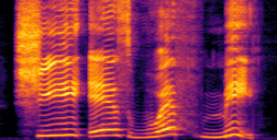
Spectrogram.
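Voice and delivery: mock booming, thunderous, very slow, proclaiming voice. Imagining arriving in heaven, Jesus in a thunderous voice. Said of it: "in a thunderous voice reply".

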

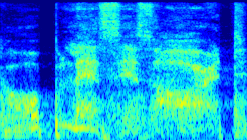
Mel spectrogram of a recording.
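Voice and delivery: hushed, breathy whisper under the breath. Describing people in the room whispering to themselves about someone, retelling a whisper. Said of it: "they're whispering to themselves like".

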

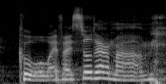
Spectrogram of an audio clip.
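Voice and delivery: ordinary talk, nothing marked

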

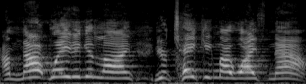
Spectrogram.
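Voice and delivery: very loud, high-pitched demanding scream. Speaker retells demanding help for his wife in the emergency room: retelling a scream. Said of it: "I start screaming".

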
